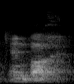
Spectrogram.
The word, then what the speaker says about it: Edinburgh: We are at the Edinburgh Manor, as it is pronounced. Edinburgh.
